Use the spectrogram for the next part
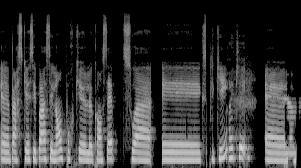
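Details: Adult woman who stutters, a candidate for a master's in speech-language pathology, speaking French; stuttering.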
